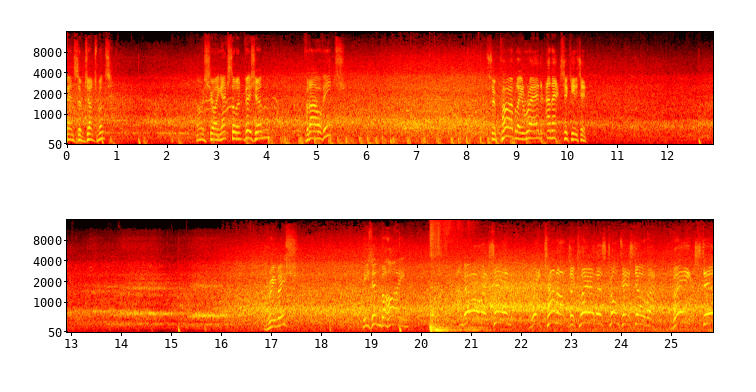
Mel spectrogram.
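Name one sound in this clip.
A large stadium crowd murmurs and roars loudly.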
